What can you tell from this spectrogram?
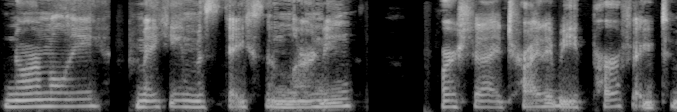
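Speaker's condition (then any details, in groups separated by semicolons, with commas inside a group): ALS (Lou Gehrig's disease); fast progressing form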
